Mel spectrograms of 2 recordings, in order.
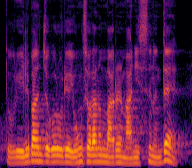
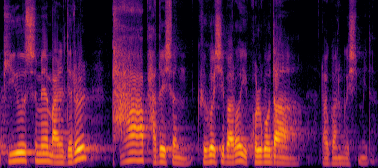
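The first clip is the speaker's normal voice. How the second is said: usual speaking voice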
